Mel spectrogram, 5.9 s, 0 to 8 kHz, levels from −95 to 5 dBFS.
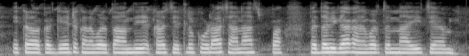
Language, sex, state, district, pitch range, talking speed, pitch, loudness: Telugu, male, Andhra Pradesh, Anantapur, 205-215 Hz, 110 wpm, 205 Hz, -13 LUFS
